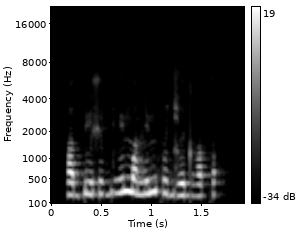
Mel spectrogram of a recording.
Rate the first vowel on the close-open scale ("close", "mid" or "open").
open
